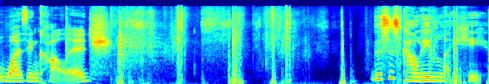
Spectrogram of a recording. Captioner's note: pages turning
